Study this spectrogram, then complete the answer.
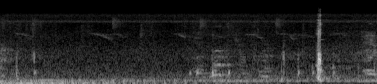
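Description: Chickens at a small poultry farm make scattered clucks and short calls over a low background murmur, with one sharper squawk near the end.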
